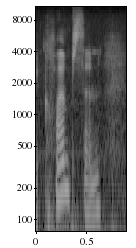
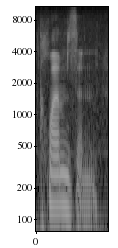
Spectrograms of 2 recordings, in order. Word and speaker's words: Clemson: If you say it like a good Southerner and you say Clemson, you put a P in there, and there's no P in the word if you look at it. Sometimes people from up north will pronounce it Clemson with a Z, and there's also no Z in there.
